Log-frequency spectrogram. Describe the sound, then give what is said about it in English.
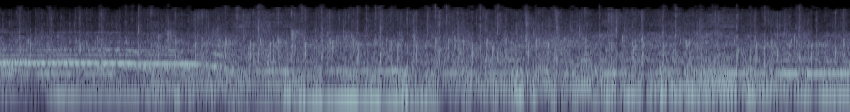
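Steady, loud applause from a comedy show audience welcoming comedian Emily Maya Mills to the stage fills the whole stretch, a dense wash of clapping with some crowd noise, while walk-on music with sustained tones plays underneath at the start. “Let's hear right now for Emily Maya Mills, guys. Give it up for Emily.”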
